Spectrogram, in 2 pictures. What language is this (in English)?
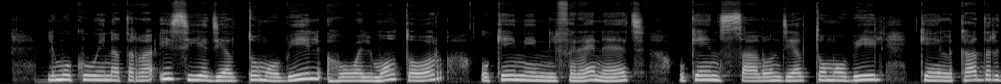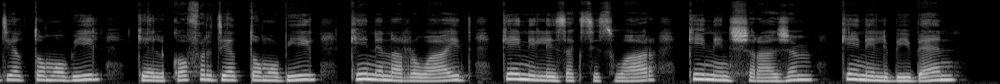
Moroccan Arabic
